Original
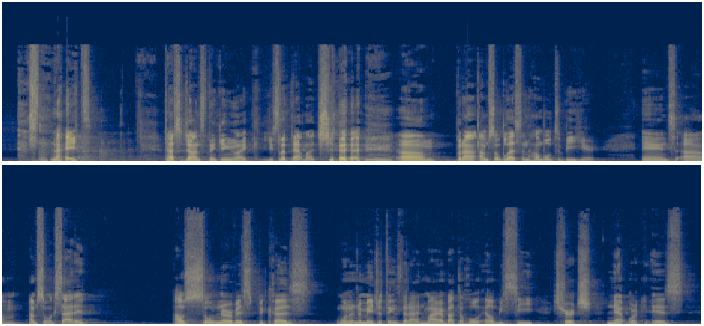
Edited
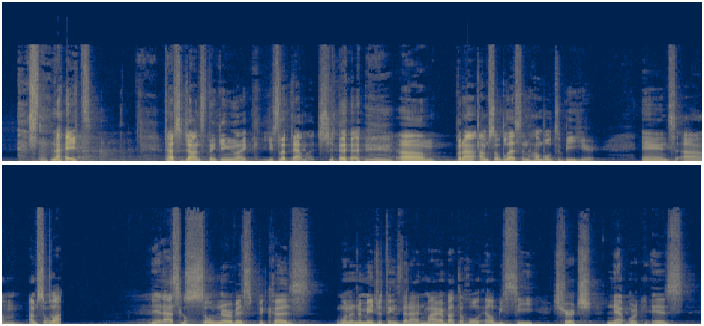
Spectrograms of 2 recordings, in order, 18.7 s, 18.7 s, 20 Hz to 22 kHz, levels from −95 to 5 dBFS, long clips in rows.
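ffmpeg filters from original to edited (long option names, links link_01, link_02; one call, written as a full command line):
ffmpeg -i in.wav -filter_complex "[0:a]asplit=4[link_01][link_02][link_03][link_04];[link_01]atrim=end=4.06,asetpts=PTS-STARTPTS,afade=type=out:start_time=4.056:duration=0.004:curve=hsin:silence=0.188365[link_05];[link_02]atrim=start=4.06:end=9.972,asetpts=PTS-STARTPTS,afade=type=in:duration=1.01:silence=0.188365[link_06];[link_03]atrim=start=9.968:end=11.792,asetpts=PTS-STARTPTS,areverse[link_07];[link_04]atrim=start=11.788[link_08];[link_05][link_06]concat=n=2:v=0:a=1[link_09];[link_09][link_07]acrossfade=duration=0.004:curve1=hsin:curve2=hsin[link_10];[link_10][link_08]acrossfade=duration=0.004:curve1=hsin:curve2=hsin" out.wav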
